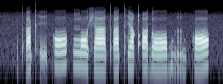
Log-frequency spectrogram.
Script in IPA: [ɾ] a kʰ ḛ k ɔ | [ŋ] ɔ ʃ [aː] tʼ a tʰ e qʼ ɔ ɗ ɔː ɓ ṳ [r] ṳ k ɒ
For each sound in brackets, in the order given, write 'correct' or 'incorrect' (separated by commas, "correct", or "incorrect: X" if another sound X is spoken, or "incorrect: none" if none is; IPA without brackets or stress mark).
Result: incorrect: tʼ, correct, correct, correct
